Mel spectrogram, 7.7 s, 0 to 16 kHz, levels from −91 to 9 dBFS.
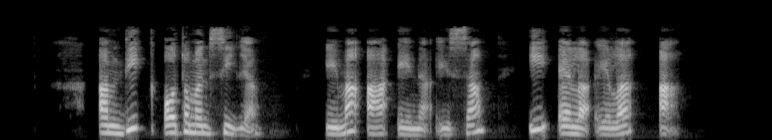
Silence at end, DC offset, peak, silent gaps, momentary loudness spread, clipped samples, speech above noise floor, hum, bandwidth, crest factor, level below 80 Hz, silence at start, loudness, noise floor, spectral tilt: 0.95 s; under 0.1%; -2 dBFS; none; 13 LU; under 0.1%; over 72 dB; none; 8 kHz; 18 dB; -64 dBFS; 1 s; -18 LUFS; under -90 dBFS; -4.5 dB/octave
